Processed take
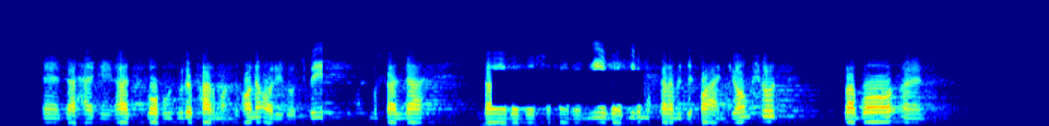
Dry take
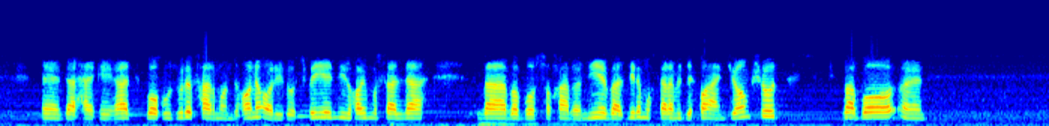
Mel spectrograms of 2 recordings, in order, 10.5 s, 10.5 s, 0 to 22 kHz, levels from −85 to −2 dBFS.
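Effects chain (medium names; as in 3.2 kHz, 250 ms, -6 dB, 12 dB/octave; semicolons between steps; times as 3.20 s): 3.22–3.70 s: pitch-class resonator F#, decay 0.17 s; Chebyshev shaper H 2 -10 dB, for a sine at -10.5 dBFS; high-pass 100 Hz 24 dB/octave; treble shelf 2.8 kHz +11 dB; algorithmic reverb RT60 1.6 s, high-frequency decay 0.65×, pre-delay 100 ms, DRR 17 dB; 4.91–6.44 s: spectral selection erased 630–2300 Hz; low-pass that closes with the level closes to 1.4 kHz, closed at -20.5 dBFS; three bands expanded up and down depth 70%; trim -7 dB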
